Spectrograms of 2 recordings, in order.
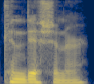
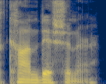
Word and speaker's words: conditioner: Be careful of the pronunciation. It's not conditioner. It's conditioner. The first vowel is a schwah. Conditioner.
